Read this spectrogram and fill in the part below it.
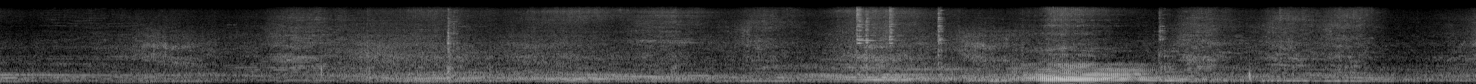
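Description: A motorbike engine hums as it passes by.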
